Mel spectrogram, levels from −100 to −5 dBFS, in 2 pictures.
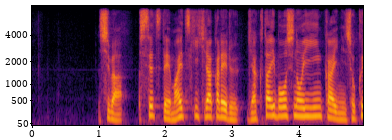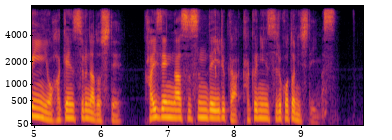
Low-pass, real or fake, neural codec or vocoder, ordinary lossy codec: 7.2 kHz; real; none; none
